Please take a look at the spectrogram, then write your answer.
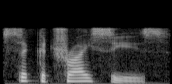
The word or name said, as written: cicatrices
